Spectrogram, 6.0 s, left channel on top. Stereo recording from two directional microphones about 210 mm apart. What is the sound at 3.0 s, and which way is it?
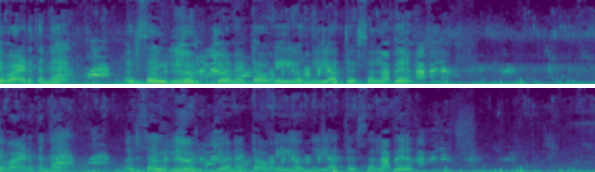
Speech, 35° left (ahead or behind).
